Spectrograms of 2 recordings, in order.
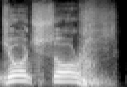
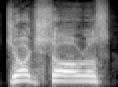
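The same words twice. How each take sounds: First: Slow, drawn-out mobster mumble; a lightly voiced Godfather enforcer; Luca Brasi impression. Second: Slow, weighty mobster delivery; a touch of Godfather gravitas; Luca Brasi take. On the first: Thanking the don slowly, a hint of Luca Brasi. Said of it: "I wasn't my best Luca Brasi". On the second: Acted. Second take for the producer, slow mobster voice. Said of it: "Use either take".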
